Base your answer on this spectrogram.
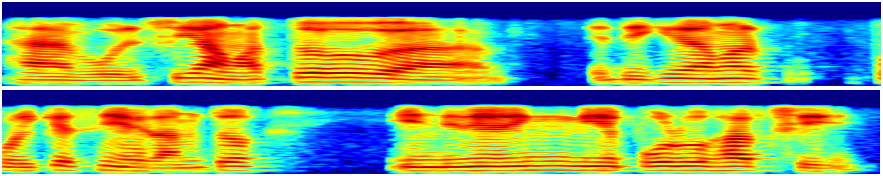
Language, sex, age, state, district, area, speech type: Bengali, male, 18-30, West Bengal, Howrah, urban, conversation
